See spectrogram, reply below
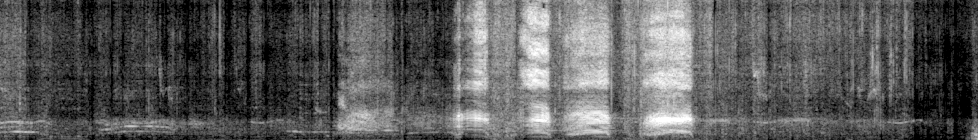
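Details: Crows fighting and eating food: after a stretch of quiet background with faint calls, four loud, harsh, rasping caws come in quick succession, each lasting about half a second, then the background falls quiet again.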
